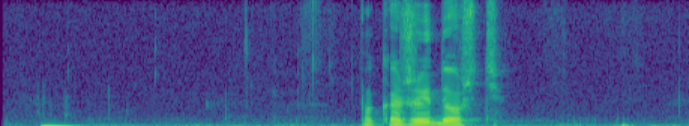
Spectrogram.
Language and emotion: Russian, neutral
